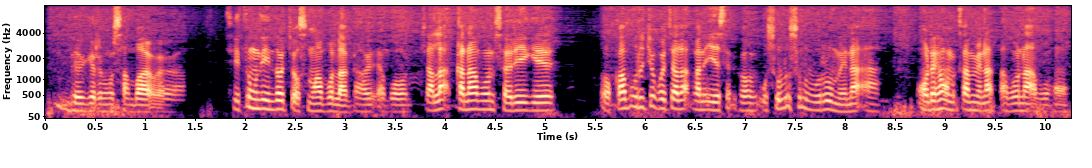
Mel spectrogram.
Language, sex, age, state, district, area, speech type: Santali, male, 60+, Odisha, Mayurbhanj, rural, spontaneous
